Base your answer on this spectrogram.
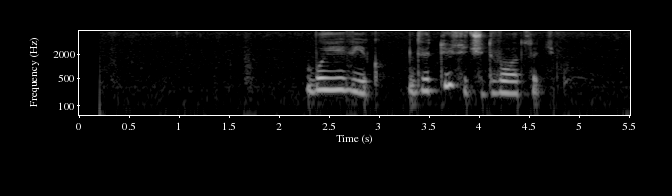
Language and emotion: Russian, sad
